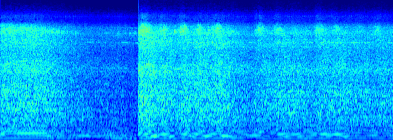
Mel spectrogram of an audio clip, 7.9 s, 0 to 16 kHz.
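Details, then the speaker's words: Freshly rebuilt VW 1641cc dual-port air-cooled flat-four on the floor, first start, blipping throttle: picks up cleanly and settles smoothly, no ticks, taps, knocks or smoke; new pistons, rings, reconditioned head, redone carburetor; fuel pump bad. "okay so the engine runs great no ticks no taps no knocks no smoke didn't blow smoke nothing"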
